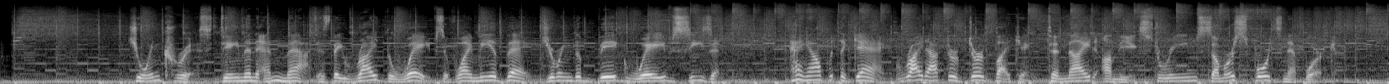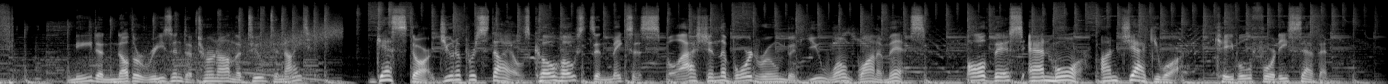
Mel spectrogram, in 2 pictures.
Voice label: Television US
